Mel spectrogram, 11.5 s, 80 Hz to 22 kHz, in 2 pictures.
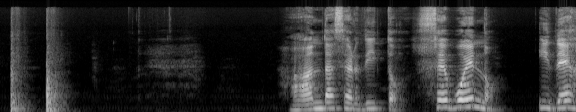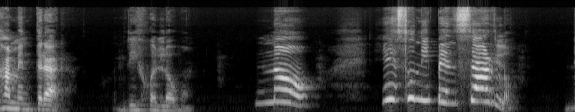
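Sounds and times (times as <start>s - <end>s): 
knocking on the door of a straw house: 0.0s - 0.8s
speech: 2.9s - 7.8s, 9.6s - 11.4s.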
